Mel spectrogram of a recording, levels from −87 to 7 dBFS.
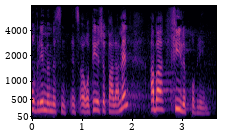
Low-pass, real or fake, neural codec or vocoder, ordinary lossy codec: none; real; none; none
